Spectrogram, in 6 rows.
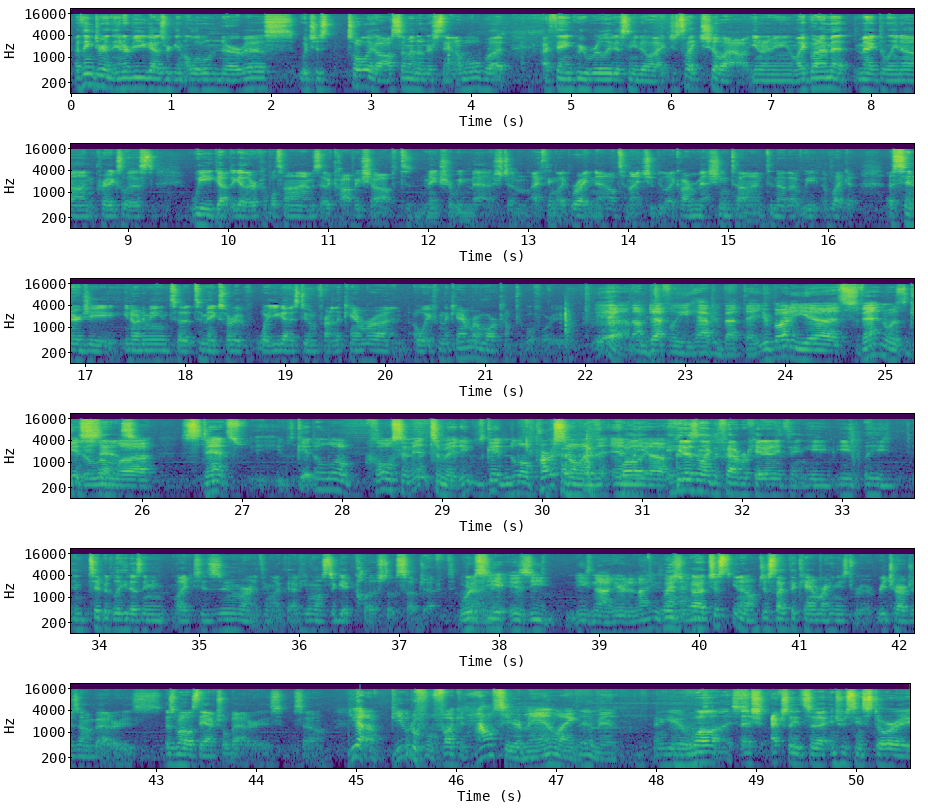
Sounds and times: Speech: 0:00.0 - 0:50.5.

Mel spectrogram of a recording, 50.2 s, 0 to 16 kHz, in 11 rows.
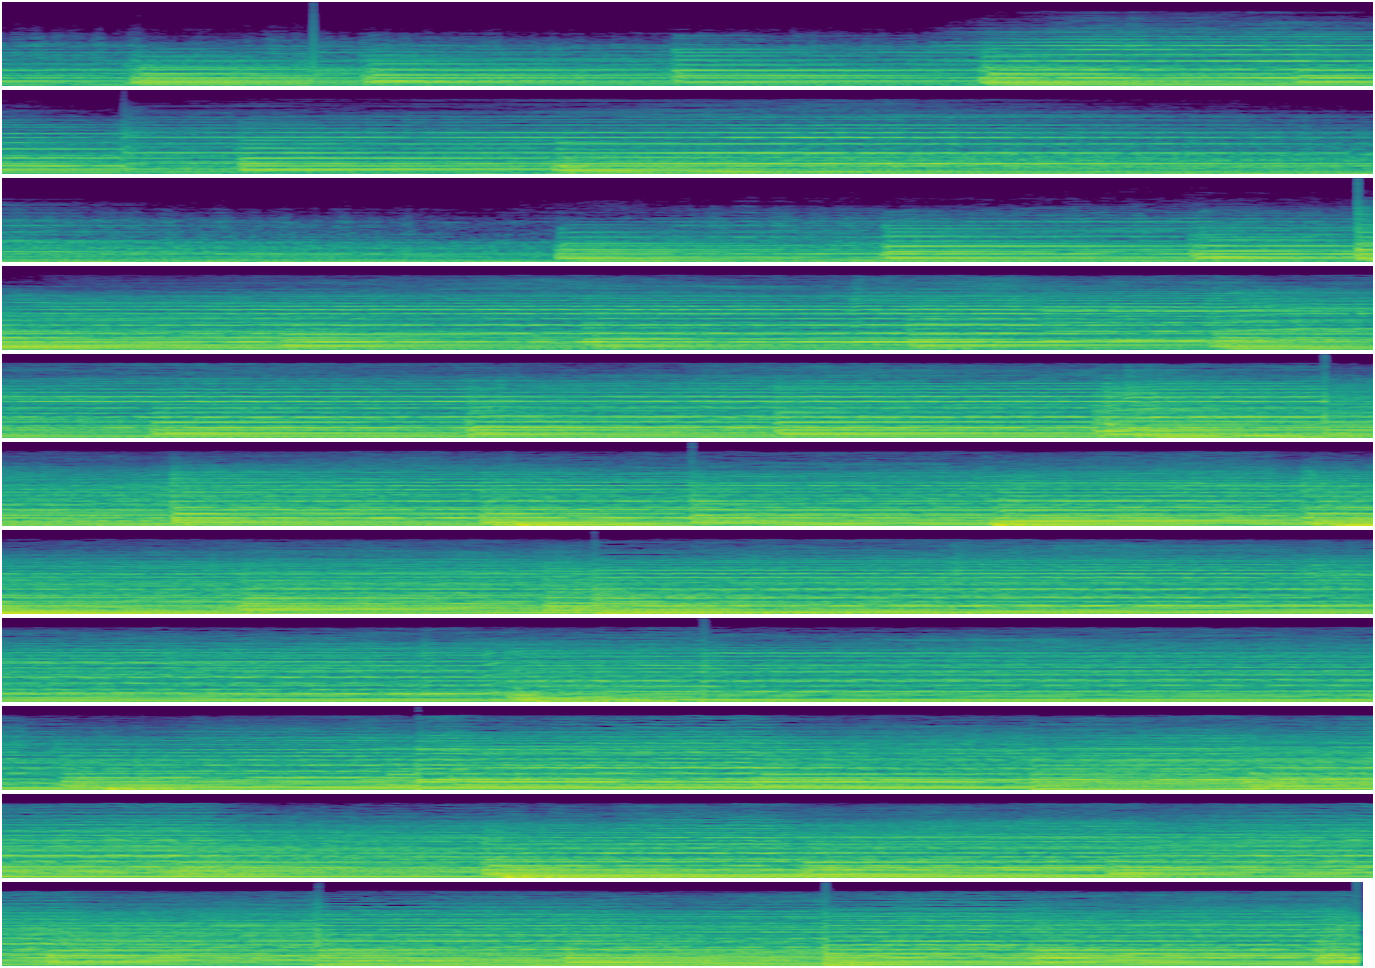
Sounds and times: Tender music: 0:00.0 - 0:50.2.

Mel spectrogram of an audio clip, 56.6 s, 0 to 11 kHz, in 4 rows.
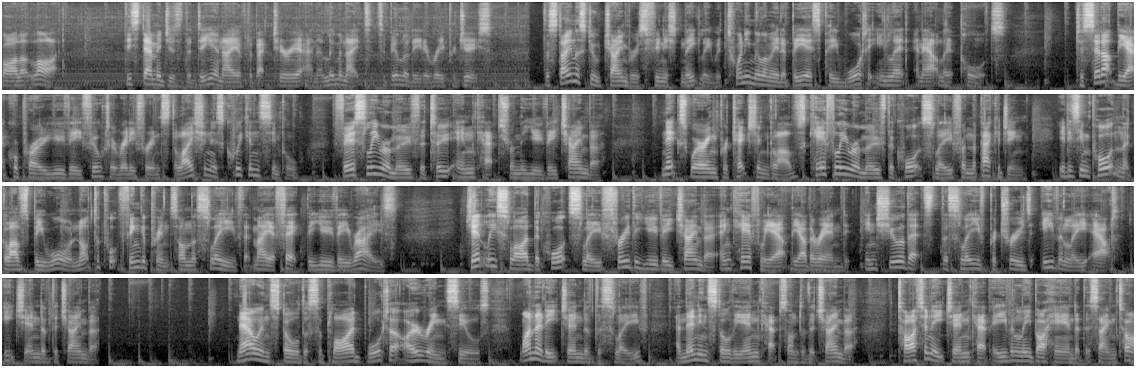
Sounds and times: Speech: 0:00.0 - 0:00.8, 0:01.5 - 0:06.2, 0:06.8 - 0:12.6, 0:13.4 - 0:21.7, 0:22.4 - 0:33.3, 0:34.1 - 0:43.7, 0:45.4 - 0:56.6
Music: 0:00.0 - 0:56.6.

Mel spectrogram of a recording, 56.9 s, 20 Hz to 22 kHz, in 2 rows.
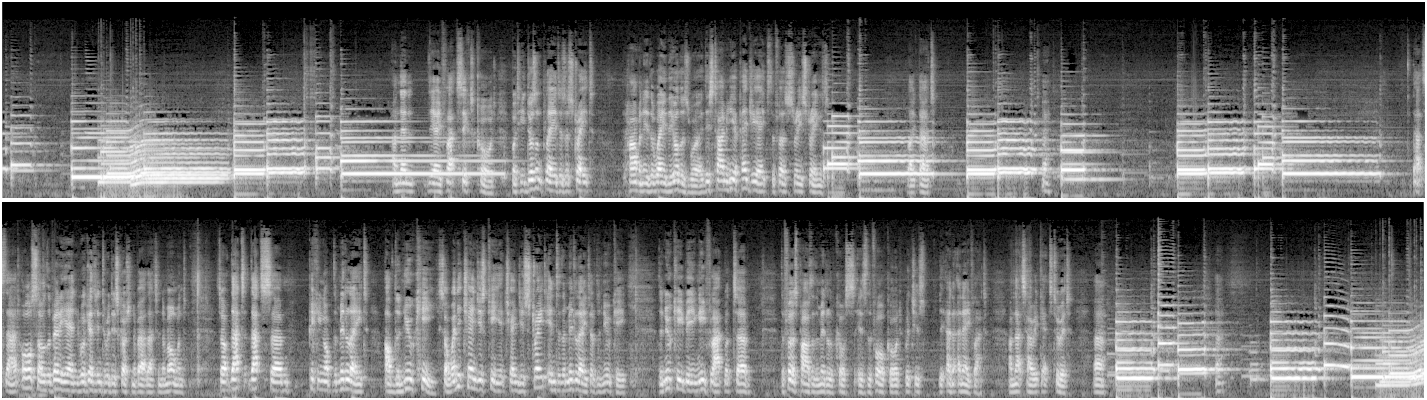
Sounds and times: Electronic organ: 0:01.4 - 0:10.6, 0:16.2 - 0:22.6, 0:23.5 - 0:28.9, 0:50.4 - 0:56.9
Speech: 0:07.8 - 0:16.6, 0:18.1 - 0:18.7, 0:20.8 - 0:21.0, 0:28.1 - 0:32.2, 0:32.8 - 0:41.0, 0:41.6 - 0:50.6, 0:52.7 - 0:53.0.

